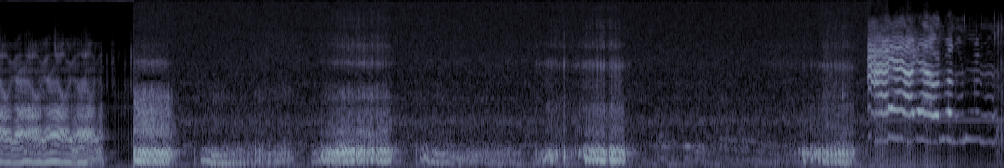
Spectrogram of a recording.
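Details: Domestic cat, one of several odd cat noises, making short chattering bursts repeated every second or two, with a sharp meow at the start and a trilling, wavering cry at the end.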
